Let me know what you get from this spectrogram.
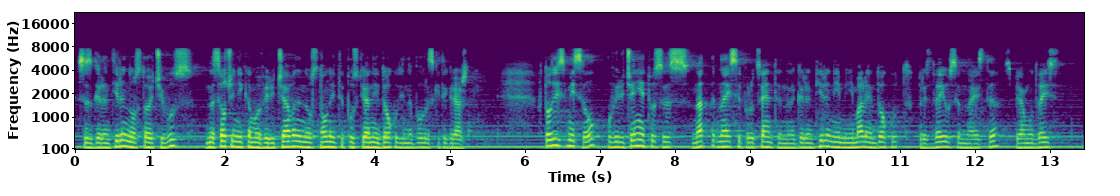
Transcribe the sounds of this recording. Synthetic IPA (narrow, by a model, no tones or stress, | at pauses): səzɡəɾɐnt̪iɾənəʊst̪ɔjt͡ʃivost̪ | nɐsɔt͡ʃɛnikəmovɛlit͡ʃavɐnɛnɐosnɔvnit̪ɛpost̪ojanːid̪ɔxʊd̪inɐbɤlˠɡəɾskit̪ɛɡɾaʒd̪əni | ft̪ɔzismisəlˠ | ovɛlit͡ʃɛniɛt̪osɐsnat̪̚pɛt̪najsɛpɾot̪sɛnt̪ənɐɡəɾɐnt̪iɾəniəminimalɛnd̪ɔxʊt̪pɾɛzd̪vɛiosɛmnajst̪əspɾʲamod̪vajsɛ̥t̪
